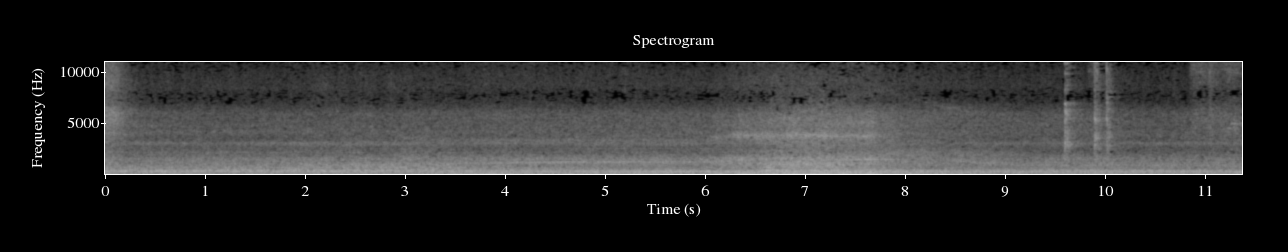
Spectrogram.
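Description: Steady hum and rumble of a stationary passenger train at the platform, from its engine and ventilation. A deeper rumble swells about six to eight seconds in, and a few sharp clicks come near the end.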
